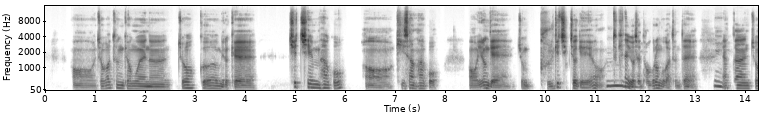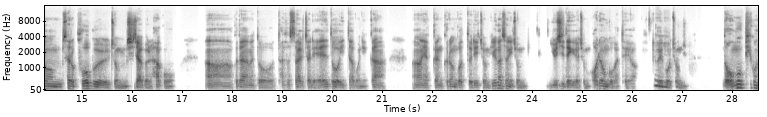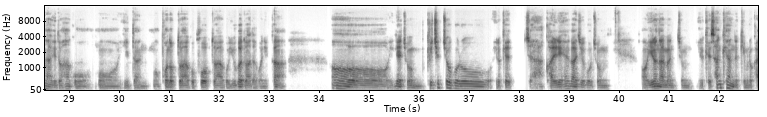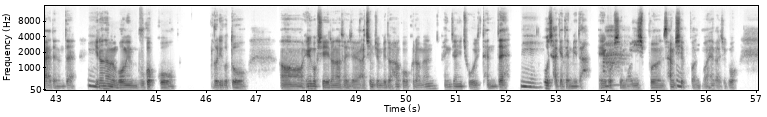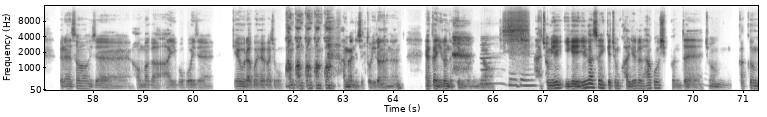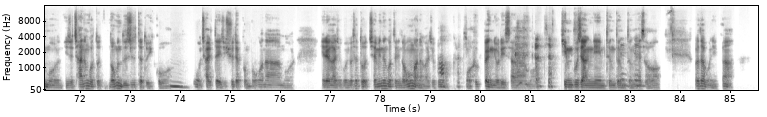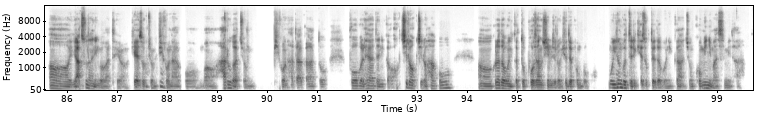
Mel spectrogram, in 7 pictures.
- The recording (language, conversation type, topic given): Korean, advice, 취침 시간과 기상 시간을 더 규칙적으로 유지하려면 어떻게 해야 할까요?
- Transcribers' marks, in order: tapping; other background noise; put-on voice: "쾅쾅쾅쾅쾅"; teeth sucking; laugh; laugh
